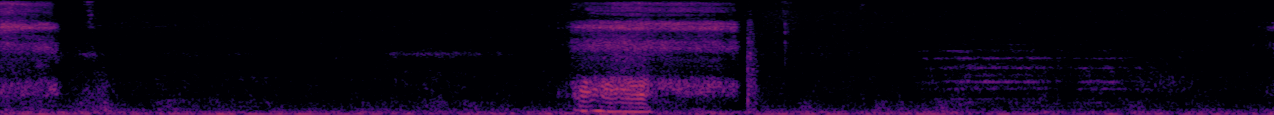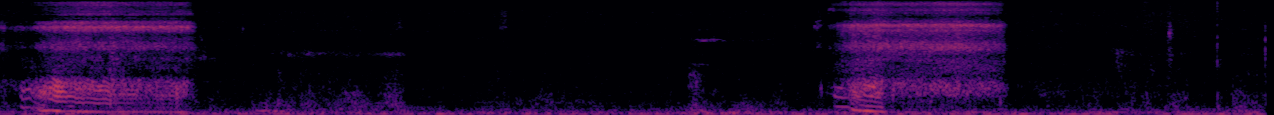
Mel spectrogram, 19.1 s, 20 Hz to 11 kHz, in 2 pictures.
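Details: Sleeping Shih Tzu giving rhythmic, rough, rattling breaths about every six seconds, roughly 11 a minute, over a low steady hum; dog snoring.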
